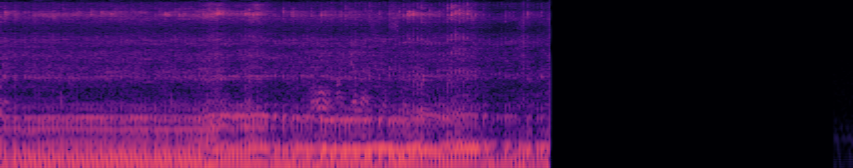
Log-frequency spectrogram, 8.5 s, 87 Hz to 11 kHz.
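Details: 2003 Honda XR50 (CRF50F) automatic-clutch single running after clutch adjustment, before new spark plug; quick even thumping about three and a half beats a second, then shut off: normal running.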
